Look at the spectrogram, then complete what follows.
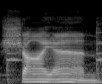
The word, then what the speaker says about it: Cheyenne: Stock Nasty pointing out to me that Cheyenne is pronounced Cheyenne.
